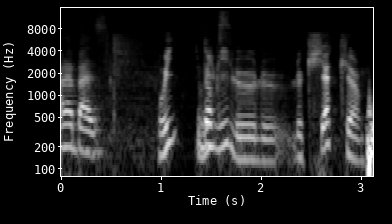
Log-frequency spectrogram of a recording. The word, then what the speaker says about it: Kjøkk: Oui, le kiak. Le kiak, et donc ça s'écrit K-J-O-K-K, je l'aurais jamais prononcé du tout comme ça.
